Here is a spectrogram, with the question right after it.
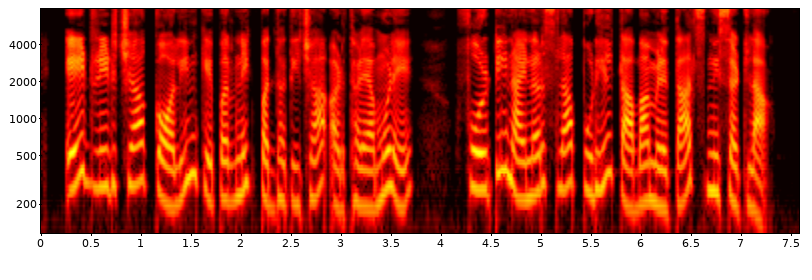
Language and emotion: Marathi, neutral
